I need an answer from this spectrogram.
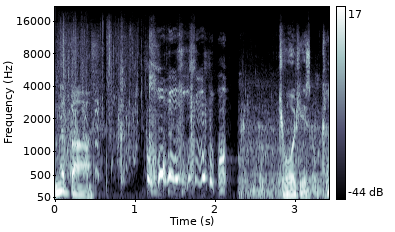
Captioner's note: giggling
